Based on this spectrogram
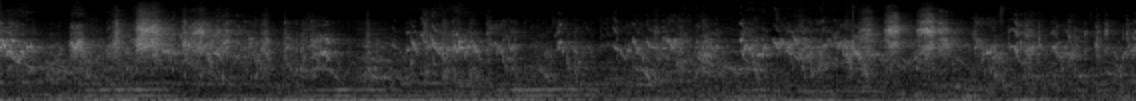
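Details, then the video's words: Pet budgerigars, described as beautiful colourful Australian parrots, keep up a dense, busy chatter of high chirps and squawky warbles, with steady low humming tones running faintly beneath the birds. "Australian Parrot Bird Chirping sound"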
